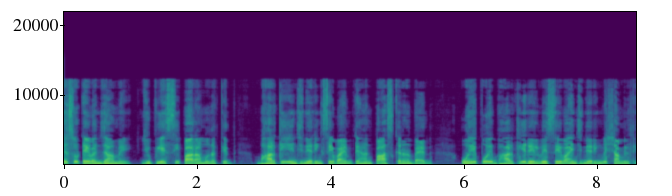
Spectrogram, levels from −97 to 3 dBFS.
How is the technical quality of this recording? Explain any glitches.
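The recording is heavily codec-damaged throughout, with one short smeared attack.

HE-AAC compression, across the whole clip: the speech was likely encoded with HE-AAC at a very low bitrate, around 16 kbps. Only the lower spectrum is coded; the treble is rebuilt from copied lower bands, so nothing reaches above 12.3 kHz and sibilants sound gritty and metallic.

Pre-echo, at 1.34 to 1.37 s: a sharp onset fell late in a transform block, so quantisation noise sized for the loud attack spread into the quiet gap before it. About 31 ms of hiss precedes the attack, which sounds soft and smeared.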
